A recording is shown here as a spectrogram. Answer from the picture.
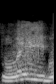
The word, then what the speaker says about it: Leib: It's spelled with two yuds, even though it's pronounced Leib with one yud.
